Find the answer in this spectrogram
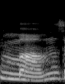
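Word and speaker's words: mumps: P is silent, so the correct pronunciation is mums. I had mums, and one by one, my sister.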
